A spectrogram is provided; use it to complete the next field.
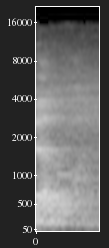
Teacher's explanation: Irish have a very clear L, they say bell.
